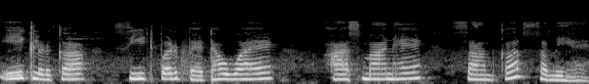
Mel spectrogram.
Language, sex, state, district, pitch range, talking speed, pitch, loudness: Hindi, female, Bihar, West Champaran, 230-265 Hz, 130 wpm, 245 Hz, -13 LUFS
